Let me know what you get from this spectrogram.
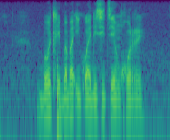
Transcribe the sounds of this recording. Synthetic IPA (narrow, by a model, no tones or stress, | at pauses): bʊt͡ɬʰɪbabaʔikʼwadisit͡sʼeŋ̩χʊrɪ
